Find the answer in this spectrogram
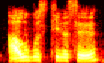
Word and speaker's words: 아우구스티누스: 아우구스티누스, 이제 영어로는 어거스틴이라고 하는데 원래 발음은 아우구스티누스인데, 그 사람이 신앙은 곧 교만이라고, 죄는 곧 교만이라고 했잖아요.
